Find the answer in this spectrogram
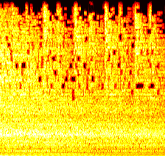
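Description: Post-hardcore band recording: a long held chord rings steadily, with no drum hits.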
